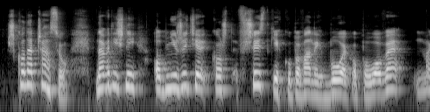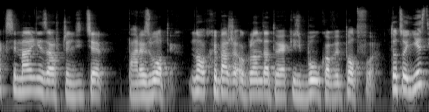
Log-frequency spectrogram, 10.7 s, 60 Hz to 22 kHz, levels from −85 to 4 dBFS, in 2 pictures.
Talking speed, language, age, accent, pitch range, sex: 145 wpm, Polish, 20-39, native, 150-195 Hz, male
